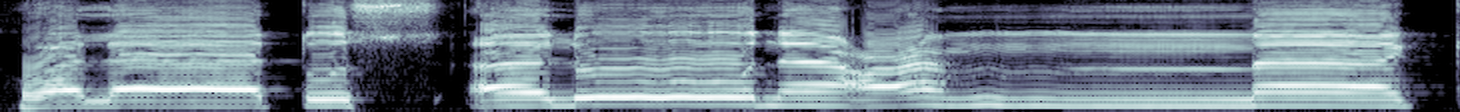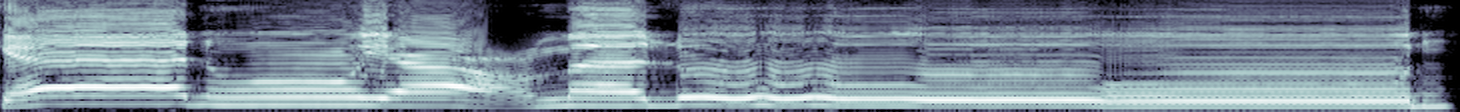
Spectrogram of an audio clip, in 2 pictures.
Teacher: مد العارض وقفی ہوگا، 3 سے 5 الف کے برابر کھینچ کر وقف کریں گے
